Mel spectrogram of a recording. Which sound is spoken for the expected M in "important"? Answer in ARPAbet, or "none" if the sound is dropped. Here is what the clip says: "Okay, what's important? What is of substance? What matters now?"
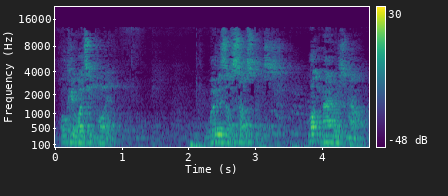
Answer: none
